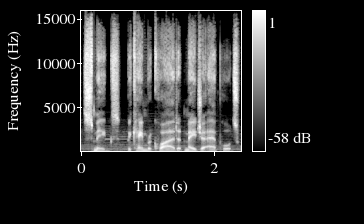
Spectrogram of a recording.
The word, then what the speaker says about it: SMGCS: Airport surface movement guidance and control systems, SMGCS, pronounced SMIGs, became required at major airports worldwide.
